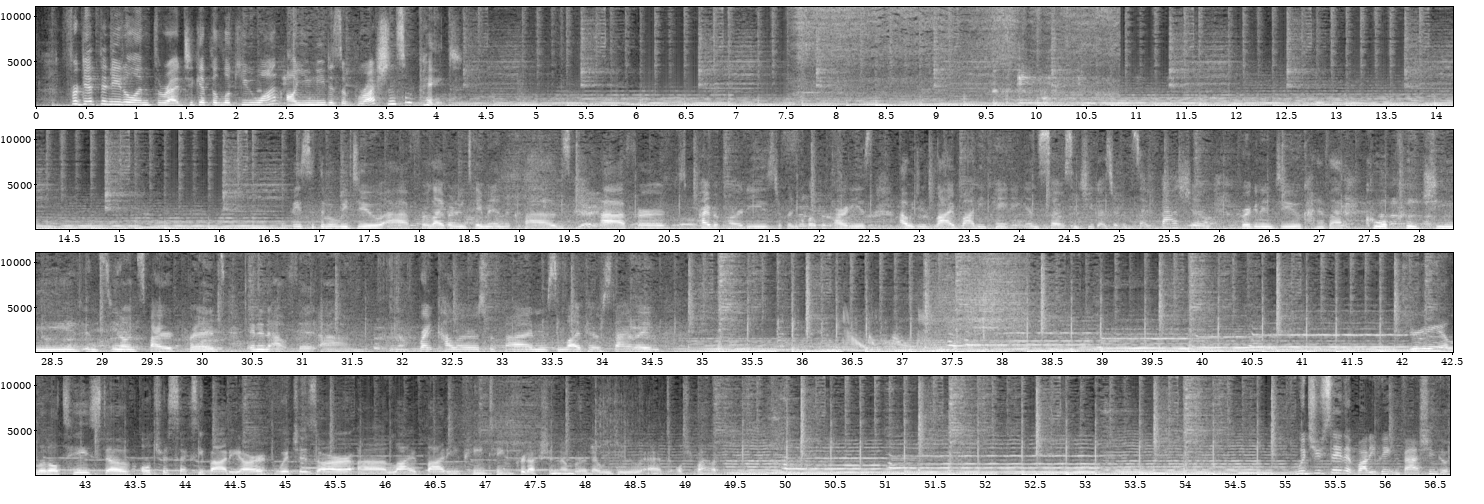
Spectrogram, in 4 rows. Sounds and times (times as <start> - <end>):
Music: 0.0 - 56.6
Speech: 16.8 - 34.6, 42.1 - 49.4, 55.1 - 56.6.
